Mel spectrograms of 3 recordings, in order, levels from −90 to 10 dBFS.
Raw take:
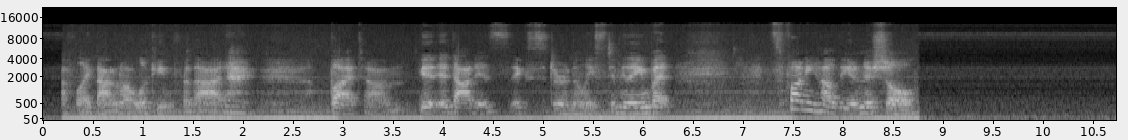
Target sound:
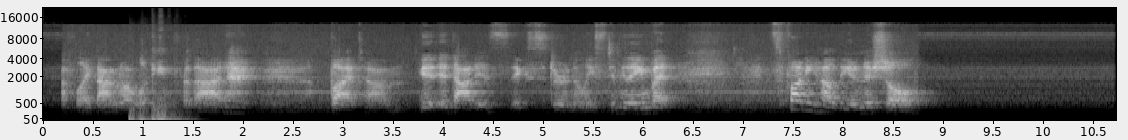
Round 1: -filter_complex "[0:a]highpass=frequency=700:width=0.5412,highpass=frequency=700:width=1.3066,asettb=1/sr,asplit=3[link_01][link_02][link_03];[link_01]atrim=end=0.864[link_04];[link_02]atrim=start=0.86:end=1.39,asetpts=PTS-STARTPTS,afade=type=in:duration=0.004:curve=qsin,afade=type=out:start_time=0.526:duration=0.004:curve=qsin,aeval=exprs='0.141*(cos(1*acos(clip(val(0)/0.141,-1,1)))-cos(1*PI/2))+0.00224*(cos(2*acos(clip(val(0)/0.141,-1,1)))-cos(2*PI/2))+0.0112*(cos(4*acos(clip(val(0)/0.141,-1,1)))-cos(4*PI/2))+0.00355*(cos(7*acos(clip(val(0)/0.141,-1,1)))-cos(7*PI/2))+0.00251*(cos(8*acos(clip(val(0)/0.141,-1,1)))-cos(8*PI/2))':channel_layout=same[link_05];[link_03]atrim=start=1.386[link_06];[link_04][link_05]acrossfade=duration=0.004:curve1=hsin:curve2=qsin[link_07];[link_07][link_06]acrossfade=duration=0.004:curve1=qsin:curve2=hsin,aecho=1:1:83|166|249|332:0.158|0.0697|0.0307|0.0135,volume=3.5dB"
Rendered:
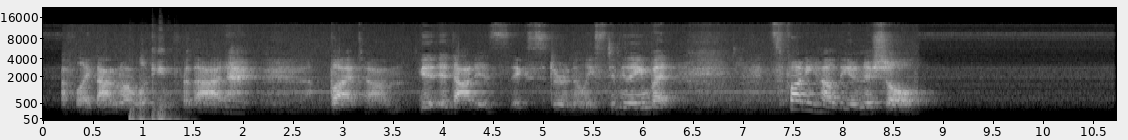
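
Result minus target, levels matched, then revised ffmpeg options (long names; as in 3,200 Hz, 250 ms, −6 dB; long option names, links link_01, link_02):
1,000 Hz band +4.0 dB
-filter_complex "[0:a]highpass=frequency=700:width=0.5412,highpass=frequency=700:width=1.3066,tiltshelf=frequency=970:gain=-6.5,asettb=1/sr,asplit=3[link_01][link_02][link_03];[link_01]atrim=end=0.864[link_04];[link_02]atrim=start=0.86:end=1.39,asetpts=PTS-STARTPTS,afade=type=in:duration=0.004:curve=qsin,afade=type=out:start_time=0.526:duration=0.004:curve=qsin,aeval=exprs='0.141*(cos(1*acos(clip(val(0)/0.141,-1,1)))-cos(1*PI/2))+0.00224*(cos(2*acos(clip(val(0)/0.141,-1,1)))-cos(2*PI/2))+0.0112*(cos(4*acos(clip(val(0)/0.141,-1,1)))-cos(4*PI/2))+0.00355*(cos(7*acos(clip(val(0)/0.141,-1,1)))-cos(7*PI/2))+0.00251*(cos(8*acos(clip(val(0)/0.141,-1,1)))-cos(8*PI/2))':channel_layout=same[link_05];[link_03]atrim=start=1.386[link_06];[link_04][link_05]acrossfade=duration=0.004:curve1=hsin:curve2=qsin[link_07];[link_07][link_06]acrossfade=duration=0.004:curve1=qsin:curve2=hsin,aecho=1:1:83|166|249|332:0.158|0.0697|0.0307|0.0135,volume=3.5dB"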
